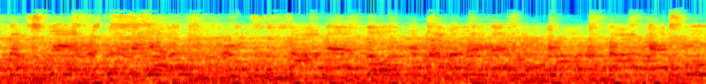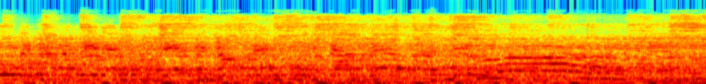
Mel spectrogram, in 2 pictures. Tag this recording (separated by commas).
Music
